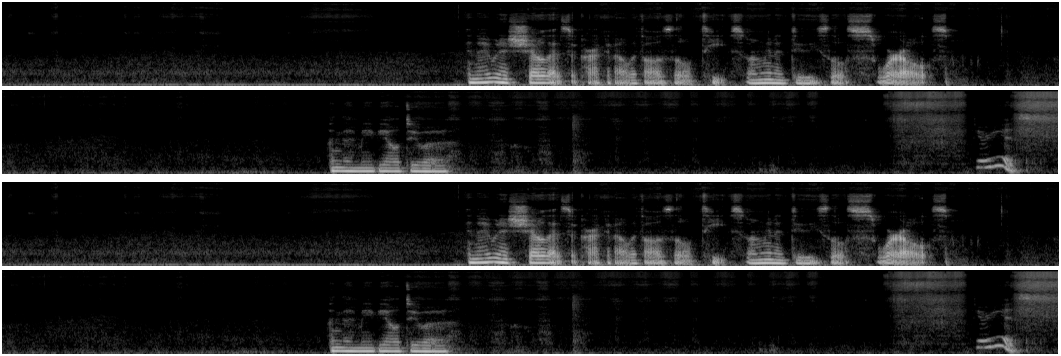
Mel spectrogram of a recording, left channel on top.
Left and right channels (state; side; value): identical; both; correlation 1.00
